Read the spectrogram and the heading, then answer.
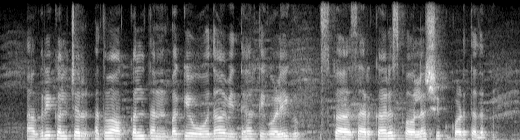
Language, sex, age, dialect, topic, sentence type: Kannada, female, 41-45, Northeastern, agriculture, statement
